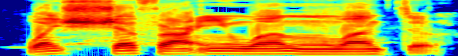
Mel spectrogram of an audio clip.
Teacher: Pertama kita baca huruf ta-nya sekaligus hamasnya, lalu ujung suaranya diikuti dengan huruf ro sukun. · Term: dua huruf sukun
